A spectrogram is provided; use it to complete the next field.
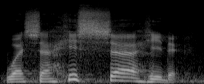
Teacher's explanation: Dal tu hilang. Masukkan ke dalam shin, jadi shin. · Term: mutaqariban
